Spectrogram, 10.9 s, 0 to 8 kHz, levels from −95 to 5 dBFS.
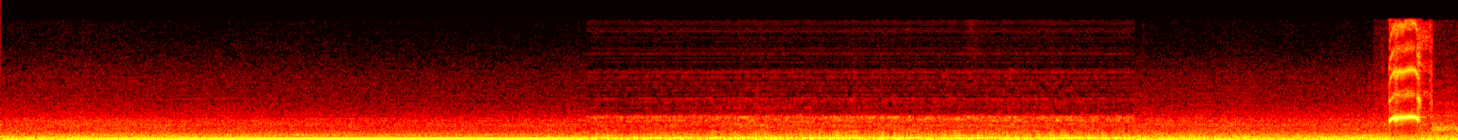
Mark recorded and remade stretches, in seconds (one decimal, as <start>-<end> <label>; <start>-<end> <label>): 0.0-4.4 recorded; 4.4-8.5 remade; 8.5-10.9 recorded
